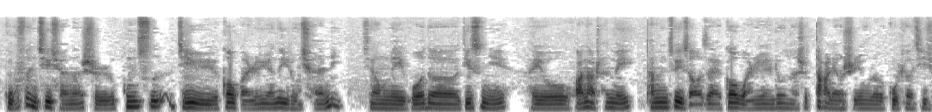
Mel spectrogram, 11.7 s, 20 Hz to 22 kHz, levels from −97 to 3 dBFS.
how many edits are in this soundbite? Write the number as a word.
two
